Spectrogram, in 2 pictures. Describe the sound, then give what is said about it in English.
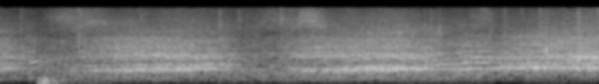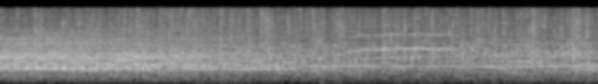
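A live show audience applauds and cheers for several seconds. The clapping is dense and steady, mixed with whoops and shouts, and stays loud throughout with no clear speech. “This is the most supportive crowd. They'll chant even in moderation.”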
